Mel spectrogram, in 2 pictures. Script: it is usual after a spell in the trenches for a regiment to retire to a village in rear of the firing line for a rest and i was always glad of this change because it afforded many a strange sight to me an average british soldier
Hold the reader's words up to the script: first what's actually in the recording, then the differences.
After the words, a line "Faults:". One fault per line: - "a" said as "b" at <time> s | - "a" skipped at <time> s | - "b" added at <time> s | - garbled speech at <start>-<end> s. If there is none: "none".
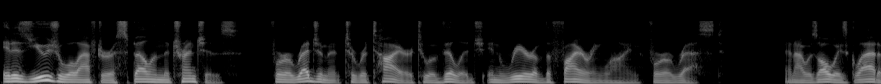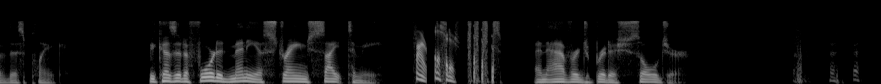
it is usual after a spell in the trenches for a regiment to retire to a village in rear of the firing line for a rest and i was always glad of this plink because it afforded many a strange sight to me an average british soldier
Faults:
- "change" said as "plink" at 9.1 s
